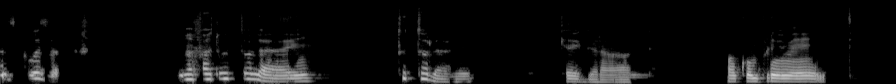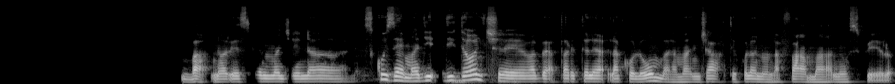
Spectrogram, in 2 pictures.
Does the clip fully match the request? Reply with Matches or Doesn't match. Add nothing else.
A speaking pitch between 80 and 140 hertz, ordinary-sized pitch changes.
Matches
